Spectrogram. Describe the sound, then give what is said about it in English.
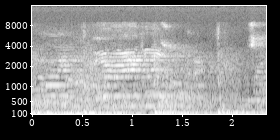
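A basketball dribbled on a court during a game, as the ball handler probes a zone defense from the top: a few dull, muffled bounces over steady background noise and murmuring voices. “Just dribbling up top on the right side, just trying to find a hole in the zone.”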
